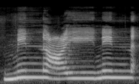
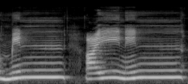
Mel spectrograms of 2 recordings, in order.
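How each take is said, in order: First: The n sound is clear and kept short. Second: The n sound is nasalized and held long. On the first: The speaker calls it right. "जब इजहार होगा तो फिर ये गुन्ना नहीं होगा" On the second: The speaker calls it wrong. "ऐसे नहीं करना, ये जो निन की आवाज़ को हम लंबा कर रहे हैं ये गलत है"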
